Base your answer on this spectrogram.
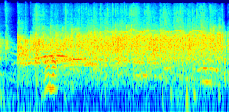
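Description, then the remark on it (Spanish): An audience breaks into loud, sustained applause, dense clapping that starts abruptly and continues steadily throughout without letting up. “La gente que quiere aplaudirlo todo.”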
